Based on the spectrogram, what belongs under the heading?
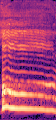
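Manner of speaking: high, loud, wailing falsetto; exaggerated shrieking fretful wail; mock panicking mum. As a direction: panic like a hammed-up worried mum. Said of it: "my mum started panicking".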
